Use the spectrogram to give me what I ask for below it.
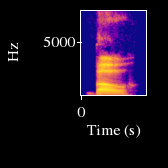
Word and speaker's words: Boye: or Cooper Beebe, and it's pronounced Bo like Jackson. Or what?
